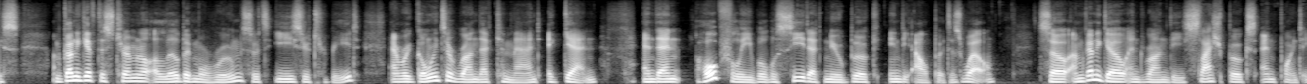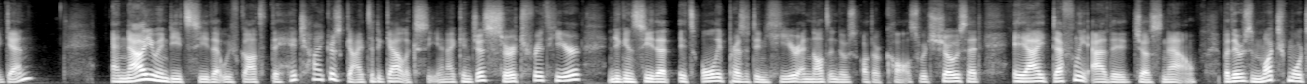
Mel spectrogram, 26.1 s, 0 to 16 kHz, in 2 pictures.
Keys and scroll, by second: 10.9 Up, 18.1 super+c, 18.4 super+f, 18.8 super+v.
